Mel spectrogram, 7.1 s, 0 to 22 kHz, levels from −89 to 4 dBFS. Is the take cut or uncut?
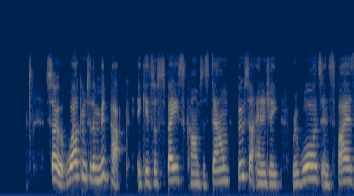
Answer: cut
